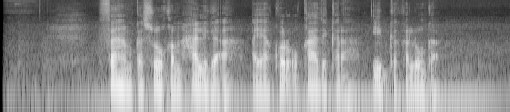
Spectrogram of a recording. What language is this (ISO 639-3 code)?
som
